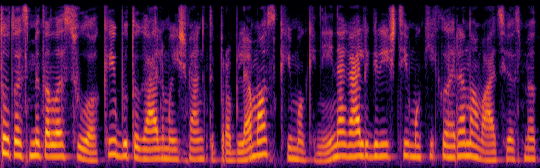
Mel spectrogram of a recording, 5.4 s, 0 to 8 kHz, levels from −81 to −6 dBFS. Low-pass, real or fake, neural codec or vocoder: 7.2 kHz; real; none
